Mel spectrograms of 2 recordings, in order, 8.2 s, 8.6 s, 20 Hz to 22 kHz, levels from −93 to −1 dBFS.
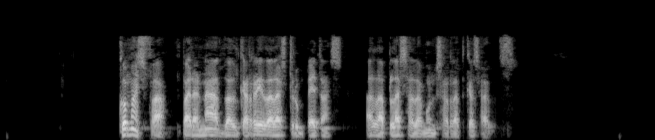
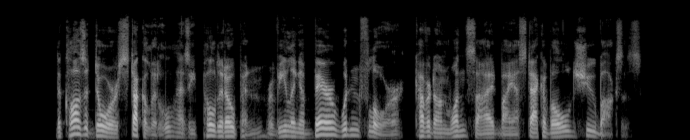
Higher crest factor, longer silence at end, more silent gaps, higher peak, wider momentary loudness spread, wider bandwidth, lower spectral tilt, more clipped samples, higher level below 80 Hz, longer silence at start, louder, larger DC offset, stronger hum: about the same, 22 dB vs 26 dB; first, 1.8 s vs 0.65 s; neither; first, -4 dBFS vs -10 dBFS; about the same, 14 LU vs 14 LU; second, 8 kHz vs 14 kHz; about the same, -5 dB/octave vs -4 dB/octave; neither; first, -66 dBFS vs -82 dBFS; first, 1.5 s vs 0.7 s; first, -23 LUFS vs -34 LUFS; neither; neither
